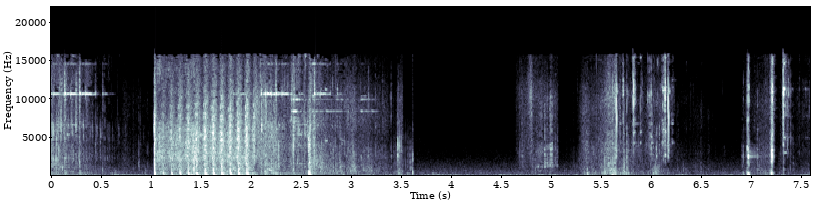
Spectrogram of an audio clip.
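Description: A rifle shot booms.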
